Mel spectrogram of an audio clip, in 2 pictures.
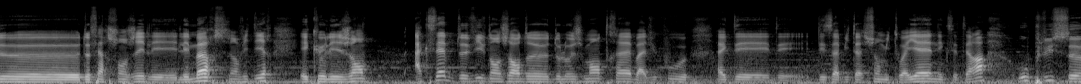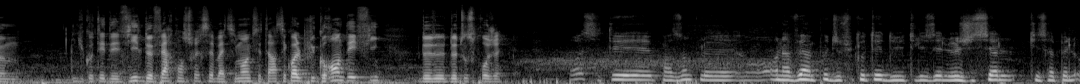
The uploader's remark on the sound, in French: Les 10 et 11 mai 2023, Delta Fm est allée au Nouveau Festival à Cenon (33) pour donner la parole aux lycéens porteurs de projets, venus présenter leur travail.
